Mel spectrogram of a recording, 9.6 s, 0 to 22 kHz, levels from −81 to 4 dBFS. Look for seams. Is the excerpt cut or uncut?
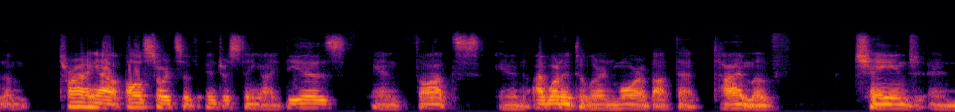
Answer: cut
